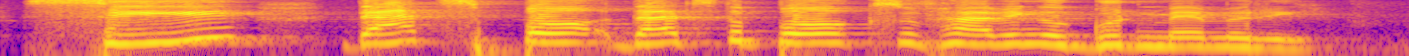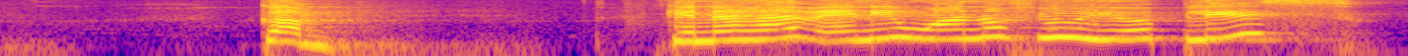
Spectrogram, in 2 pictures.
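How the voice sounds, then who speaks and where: A woman's voice: very high voice, normal speed. A woman hosting a live cultural show, bantering and teasing the audience. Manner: lively, teasing crowd banter. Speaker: event emcee. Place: event venue with live audience.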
